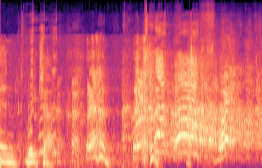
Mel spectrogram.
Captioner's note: coughing; laughter; laughter continues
